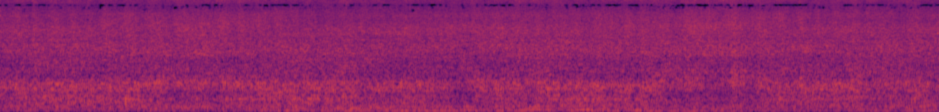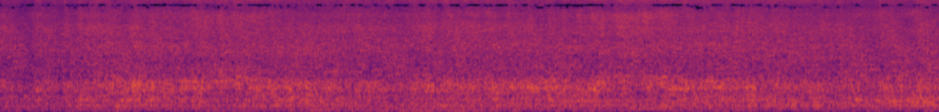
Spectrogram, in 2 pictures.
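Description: Water jet from a hose nozzle spraying onto a soapy, foam-covered rug: a steady rushing hiss of water, a little louder from about halfway through.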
